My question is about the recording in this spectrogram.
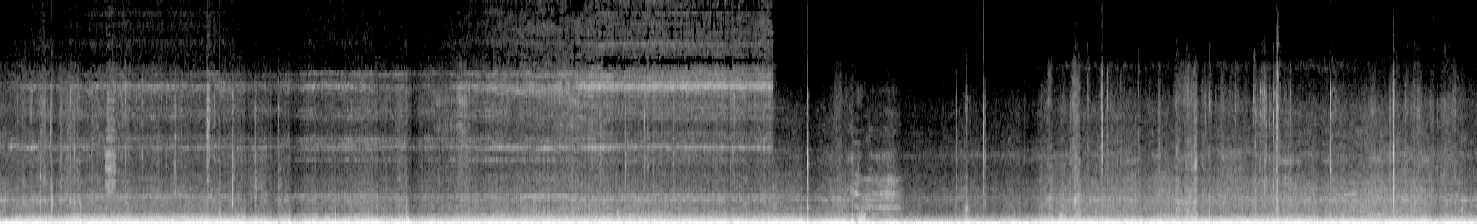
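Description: Steady low mechanical hum and rumble, with a few faint clicks over it.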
